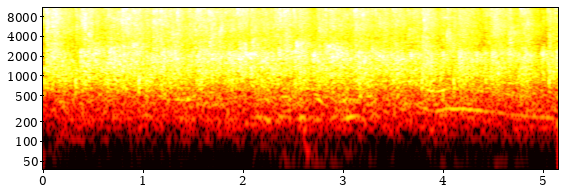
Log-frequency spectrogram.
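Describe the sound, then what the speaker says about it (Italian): Festival crowd applauding at a music-group festival in Rovigo, a thick, continuous roar of clapping held at a steady loud level for about five seconds, with faint voices and a tonal murmur underneath. "a cui farei ancora un applauso."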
